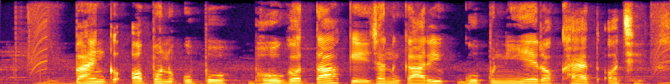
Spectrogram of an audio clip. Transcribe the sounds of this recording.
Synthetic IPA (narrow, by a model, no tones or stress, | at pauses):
bɛŋkəpənup | bʱoɡt̪aked͡ʒankaɾiɡopnijeɾəkʰaet̪ət͡ʃʰi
